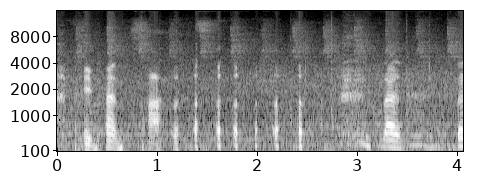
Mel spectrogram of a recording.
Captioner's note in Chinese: 吃不下的笑聲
